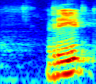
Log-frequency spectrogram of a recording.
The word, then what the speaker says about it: read: इसके बाद बीइंग लगाना है, बीइंग, बीइंग, और वर्ब की थर्ड फॉर्म रीड, यहाँ पे हो जाएगा रेड, READ। स्पेलिंग सेम रहती है, बस पढ़ने में थोड़ा अंतर कर देते हैं।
